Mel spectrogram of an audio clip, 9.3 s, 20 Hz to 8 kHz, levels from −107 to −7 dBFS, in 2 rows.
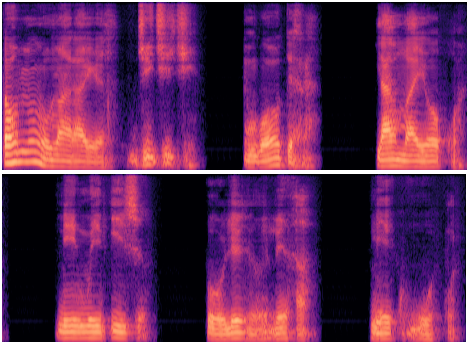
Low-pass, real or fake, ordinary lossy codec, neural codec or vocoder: none; fake; none; codec, 16 kHz, 1 kbps, FunCodec, trained on Chinese and English, 50 frames a second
